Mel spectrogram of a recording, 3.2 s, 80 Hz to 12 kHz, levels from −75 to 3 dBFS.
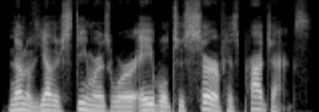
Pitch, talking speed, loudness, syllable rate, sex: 145 Hz, 205 wpm, -17 LUFS, 5.7 syllables/s, female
